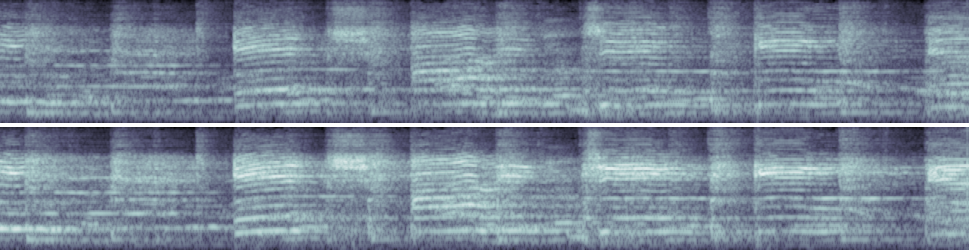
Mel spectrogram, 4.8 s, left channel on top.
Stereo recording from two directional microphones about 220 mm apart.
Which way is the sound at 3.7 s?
Centre (ahead or behind).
